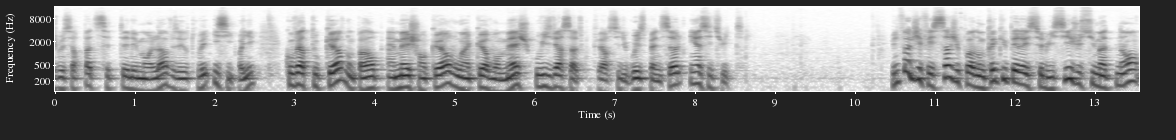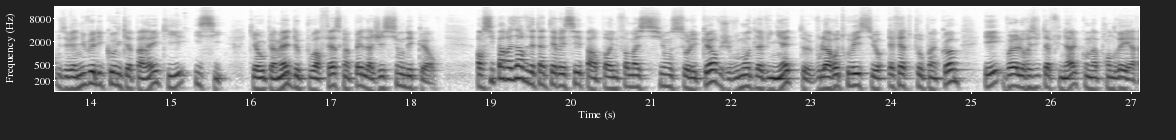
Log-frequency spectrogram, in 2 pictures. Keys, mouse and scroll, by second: 9.4-11.3 shift+middle drag, 11.3 click, 13.8-14.5 drag, 14.6 click, 16.9-18.4 scroll down 4.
